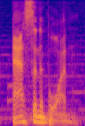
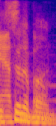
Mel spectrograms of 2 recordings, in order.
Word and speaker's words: Assiniboine: It's pronounced Assiniboine. Assiniboine. Yes. So it's not Like a ass and bone. Cinnabon. It's not ass and bone. No, it's closer to a Cinnabon.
